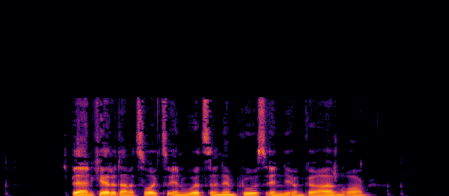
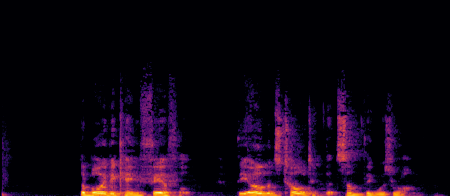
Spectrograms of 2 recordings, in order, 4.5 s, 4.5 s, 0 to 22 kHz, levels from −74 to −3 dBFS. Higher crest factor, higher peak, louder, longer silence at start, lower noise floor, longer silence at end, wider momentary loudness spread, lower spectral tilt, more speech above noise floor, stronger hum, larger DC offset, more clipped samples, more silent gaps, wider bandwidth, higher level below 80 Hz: about the same, 18 dB vs 18 dB; about the same, 0 dBFS vs 0 dBFS; about the same, -18 LUFS vs -17 LUFS; about the same, 0.75 s vs 0.8 s; about the same, -70 dBFS vs -69 dBFS; first, 0.8 s vs 0.4 s; second, 6 LU vs 12 LU; about the same, -5.5 dB/octave vs -6.5 dB/octave; about the same, 52 dB vs 53 dB; neither; neither; neither; neither; about the same, 11.5 kHz vs 12.5 kHz; first, -42 dBFS vs -54 dBFS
